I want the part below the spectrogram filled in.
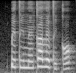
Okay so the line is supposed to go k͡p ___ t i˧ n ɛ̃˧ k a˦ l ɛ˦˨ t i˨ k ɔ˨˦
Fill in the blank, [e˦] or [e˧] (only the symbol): e˦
